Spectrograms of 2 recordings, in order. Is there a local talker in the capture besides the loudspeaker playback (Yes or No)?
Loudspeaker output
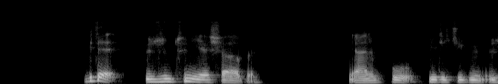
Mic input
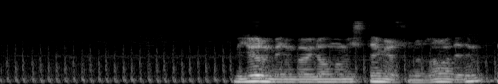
Yes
